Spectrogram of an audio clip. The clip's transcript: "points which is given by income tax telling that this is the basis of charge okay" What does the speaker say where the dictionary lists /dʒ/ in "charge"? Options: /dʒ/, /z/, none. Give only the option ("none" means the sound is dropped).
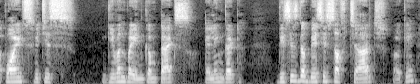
/dʒ/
